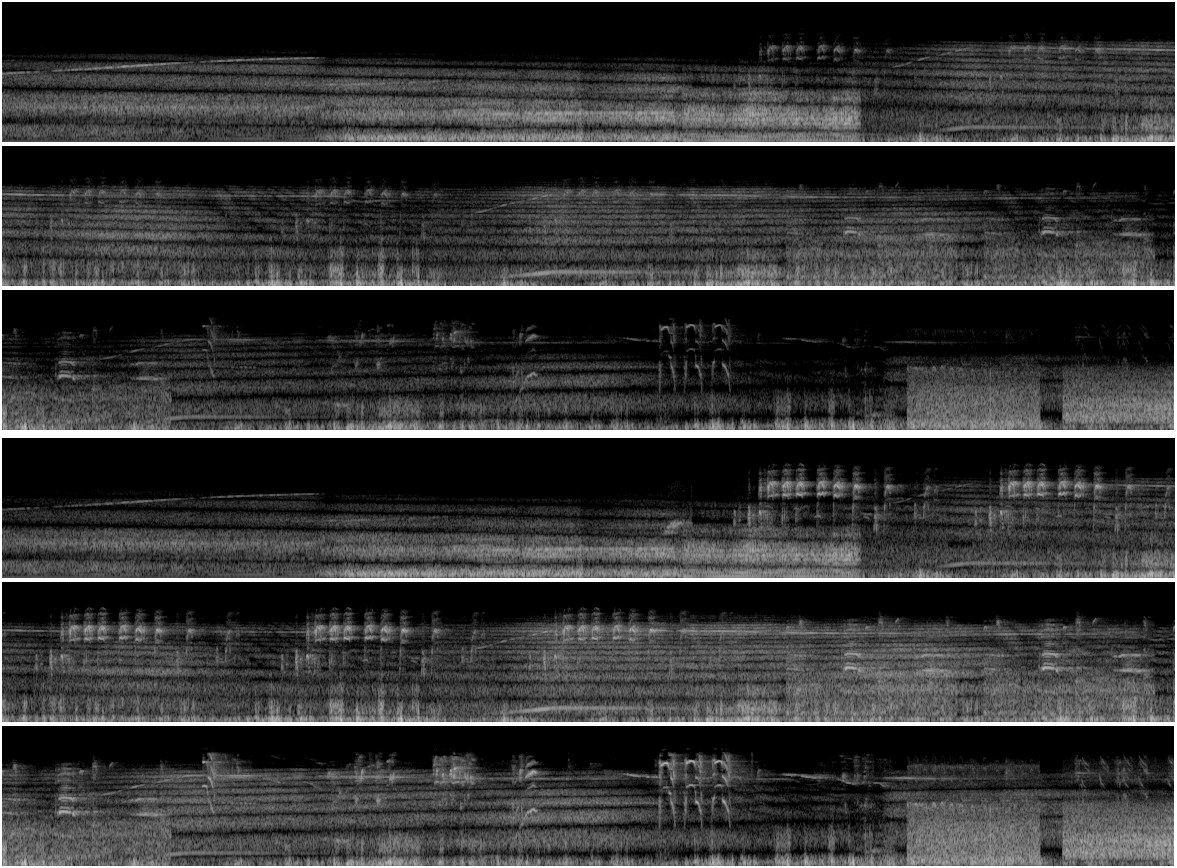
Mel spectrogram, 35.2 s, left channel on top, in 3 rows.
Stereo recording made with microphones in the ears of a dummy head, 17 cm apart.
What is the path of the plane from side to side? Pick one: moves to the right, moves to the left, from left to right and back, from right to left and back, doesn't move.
moves to the right.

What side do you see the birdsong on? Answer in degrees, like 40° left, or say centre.
70° right.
